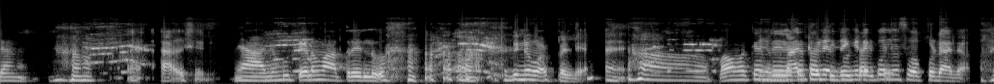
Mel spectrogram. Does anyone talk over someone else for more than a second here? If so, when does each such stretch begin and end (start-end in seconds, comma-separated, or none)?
7.6-8.9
